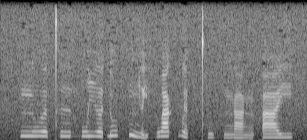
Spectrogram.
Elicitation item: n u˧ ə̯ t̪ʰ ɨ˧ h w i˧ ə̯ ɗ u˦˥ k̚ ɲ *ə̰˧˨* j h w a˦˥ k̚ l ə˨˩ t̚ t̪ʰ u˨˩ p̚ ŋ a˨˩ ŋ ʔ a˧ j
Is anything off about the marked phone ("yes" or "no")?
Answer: no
